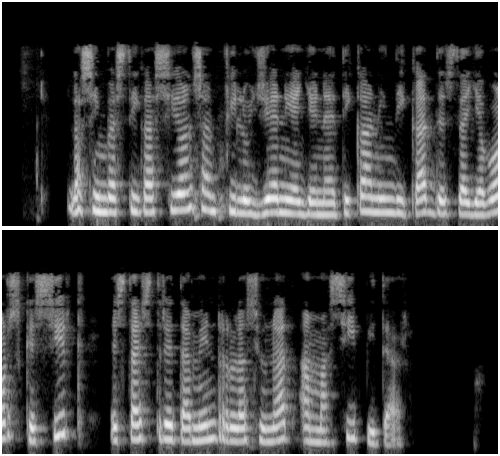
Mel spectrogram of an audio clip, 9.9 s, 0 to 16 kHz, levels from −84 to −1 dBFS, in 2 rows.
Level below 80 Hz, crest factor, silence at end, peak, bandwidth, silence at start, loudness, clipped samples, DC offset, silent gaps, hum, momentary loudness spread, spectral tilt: -60 dBFS; 16 dB; 0.95 s; -2 dBFS; 8 kHz; 0.65 s; -17 LUFS; under 0.1%; under 0.1%; none; none; 8 LU; -4.5 dB/octave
